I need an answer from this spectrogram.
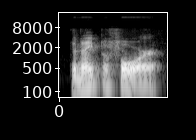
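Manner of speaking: ordinary delivery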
